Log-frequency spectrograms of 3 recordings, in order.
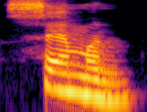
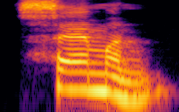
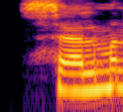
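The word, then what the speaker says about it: salmon: इसको पढ़ेंगे हम सीधा सेमन क्या पढ़ेंगे सेमन सेलमन नहीं पढ़ना है सेमन क्योंकि एम से पहले एल आया है अब रूल नंबर टू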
